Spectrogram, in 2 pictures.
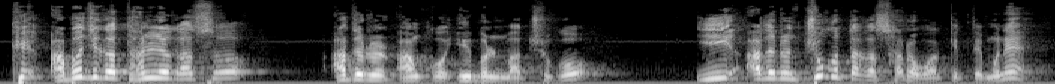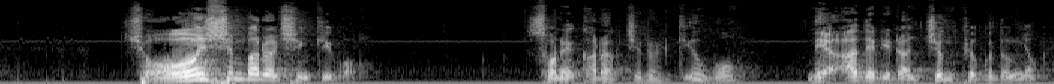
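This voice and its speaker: Dramatic older male pastor, lively pitch. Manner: dramatic, emphatic storytelling. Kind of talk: revival sermon. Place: church service.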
